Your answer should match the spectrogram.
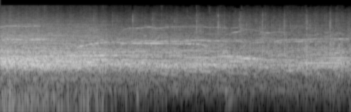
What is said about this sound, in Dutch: Beste CDA'ers, wat een geweldige avond. Juich maar even.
